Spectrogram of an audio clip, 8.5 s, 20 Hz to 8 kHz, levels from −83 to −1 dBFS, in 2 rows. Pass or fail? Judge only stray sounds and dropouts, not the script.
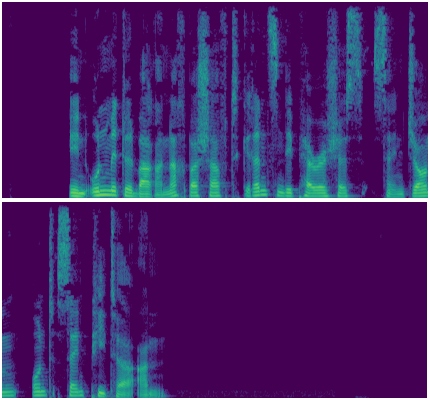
pass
